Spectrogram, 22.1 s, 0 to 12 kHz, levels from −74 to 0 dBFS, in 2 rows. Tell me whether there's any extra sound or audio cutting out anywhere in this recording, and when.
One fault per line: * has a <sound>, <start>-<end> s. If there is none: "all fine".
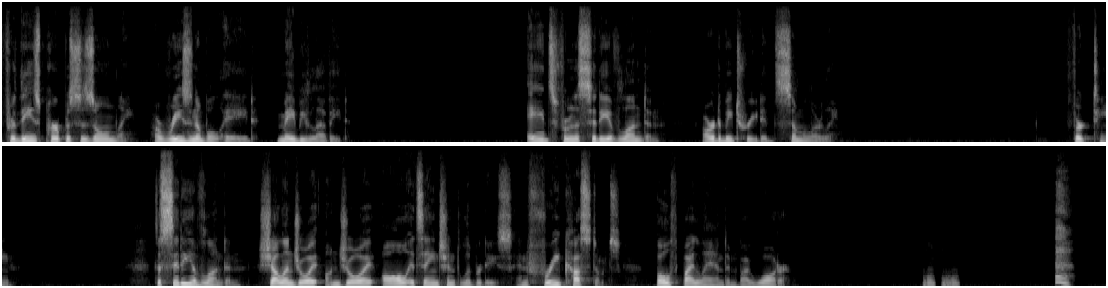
* has a laugh, 20.2-20.6 s
* has a laugh, 21.6-21.8 s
